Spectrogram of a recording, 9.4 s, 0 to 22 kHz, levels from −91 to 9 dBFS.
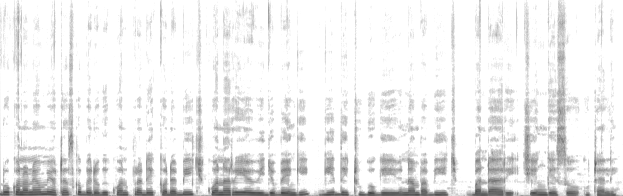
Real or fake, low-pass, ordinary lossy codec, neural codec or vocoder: real; none; none; none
